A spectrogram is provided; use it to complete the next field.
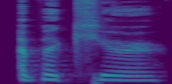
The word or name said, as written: epicure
